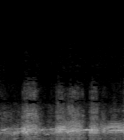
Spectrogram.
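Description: Ducks hunting frogs in a freshly cut field give a brief, loud, close burst of overlapping honking calls with no pause.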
